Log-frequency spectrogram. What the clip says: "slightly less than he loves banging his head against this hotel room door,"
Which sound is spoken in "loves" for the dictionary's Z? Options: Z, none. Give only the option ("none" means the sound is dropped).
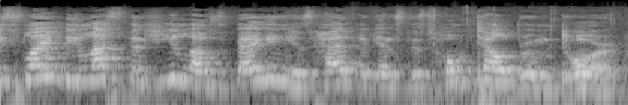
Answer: Z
